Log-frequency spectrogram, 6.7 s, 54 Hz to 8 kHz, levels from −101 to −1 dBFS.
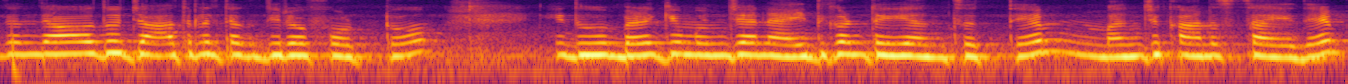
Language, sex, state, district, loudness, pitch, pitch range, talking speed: Kannada, female, Karnataka, Dakshina Kannada, -12 LUFS, 300 Hz, 285-315 Hz, 125 wpm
